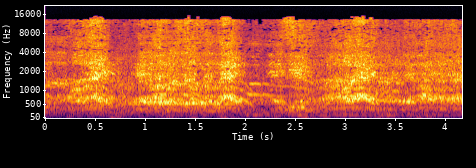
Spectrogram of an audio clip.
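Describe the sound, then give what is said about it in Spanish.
Real Oviedo football fans chant and cheer together, partying through the night after the team reached the promotion play-off final, in a loud, steady roar, with rising and falling waves of voices keeping a rhythmic, celebratory pulse throughout. “Se ha metido en la final del play-off de ascenso y, claro, ha habido fiesta durante toda la noche.”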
